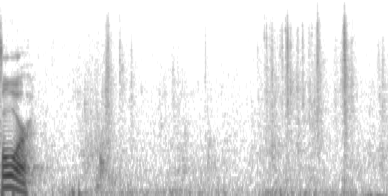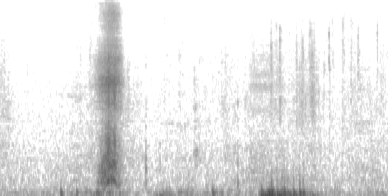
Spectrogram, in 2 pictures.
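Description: Book pages rustle as a man turns them.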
